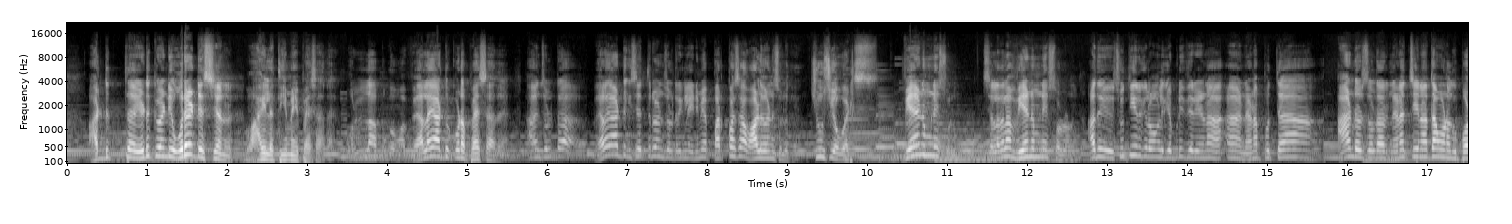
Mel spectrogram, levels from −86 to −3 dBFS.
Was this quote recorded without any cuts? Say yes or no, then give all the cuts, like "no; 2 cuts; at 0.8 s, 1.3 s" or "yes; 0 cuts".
no; 8 cuts; at 2.1 s, 3.5 s, 6.0 s, 9.2 s, 10.3 s, 11.3 s, 12.6 s, 15.7 s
